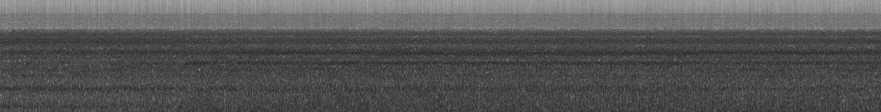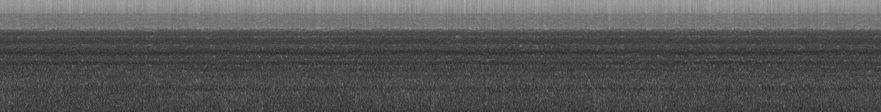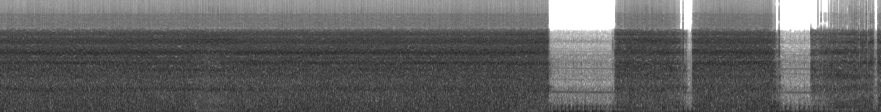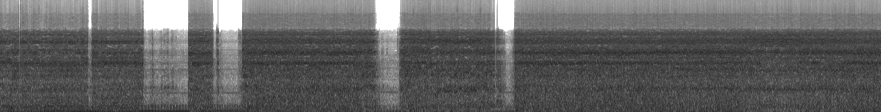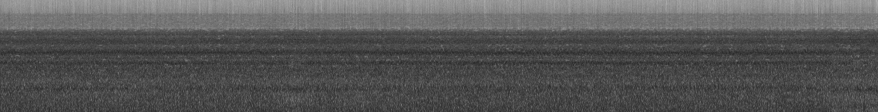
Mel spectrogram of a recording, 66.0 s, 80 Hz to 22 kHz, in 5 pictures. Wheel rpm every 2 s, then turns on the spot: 210, 220, 220, 210, 210, 220, 220, 220, 230, 230, 220, 230, 220, 230, 220, 220, 220, 120, 110, 40, 20, 40, 150, 130, 200, 230, 220, 220, 220, 220, 210, 210, 220.
34-36 38-42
